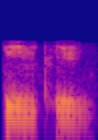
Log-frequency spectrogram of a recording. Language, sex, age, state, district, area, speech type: Urdu, male, 18-30, Delhi, East Delhi, rural, conversation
